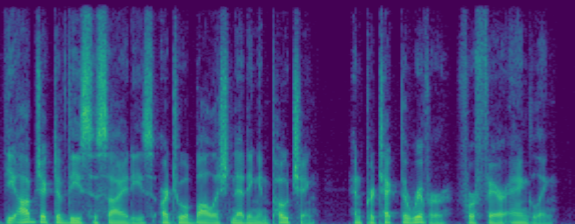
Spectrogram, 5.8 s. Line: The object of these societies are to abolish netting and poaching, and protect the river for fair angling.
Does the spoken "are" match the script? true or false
true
